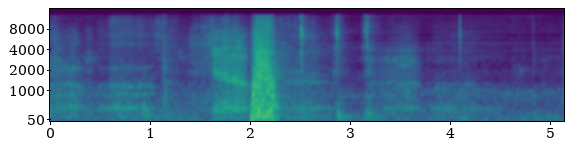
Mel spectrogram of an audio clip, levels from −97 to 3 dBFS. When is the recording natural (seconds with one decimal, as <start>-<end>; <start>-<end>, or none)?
0.0-2.9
